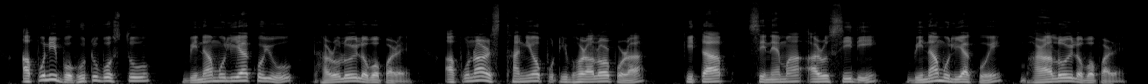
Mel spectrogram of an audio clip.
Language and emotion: Assamese, neutral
